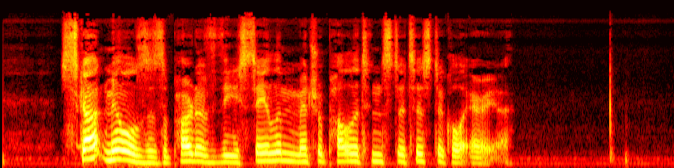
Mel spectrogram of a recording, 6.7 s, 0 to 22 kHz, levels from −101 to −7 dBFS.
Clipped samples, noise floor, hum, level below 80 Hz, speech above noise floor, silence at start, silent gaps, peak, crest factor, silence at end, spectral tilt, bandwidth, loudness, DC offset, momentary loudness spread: under 0.1%; -64 dBFS; none; -62 dBFS; 44 dB; 0.6 s; none; -2 dBFS; 20 dB; 1.65 s; -5 dB/octave; 16 kHz; -21 LUFS; under 0.1%; 13 LU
